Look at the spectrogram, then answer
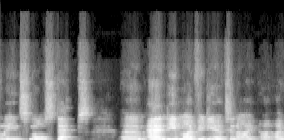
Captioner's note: abbreviated speech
